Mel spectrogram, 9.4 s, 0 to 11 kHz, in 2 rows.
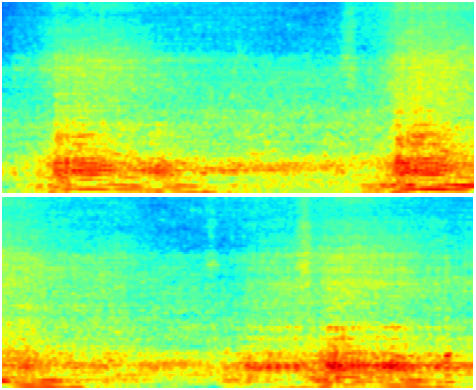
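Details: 2002 Toyota Corolla 1.6 L, 81 kW: engine revved three times with a tinny metallic buzz on each rev, loose sheet-metal heat shield rattling; fixed by adding a screw/washer to tension the shield instead of replacing the exhaust part.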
